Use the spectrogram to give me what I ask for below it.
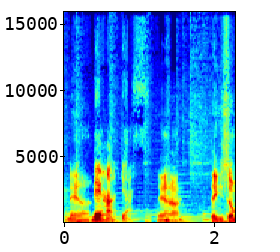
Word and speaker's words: Neha: All right, Neha, am I saying it right? Neha, yes.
